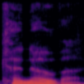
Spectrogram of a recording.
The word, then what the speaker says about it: Kenova: And, uh, you know, the pronunciation Kenova.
